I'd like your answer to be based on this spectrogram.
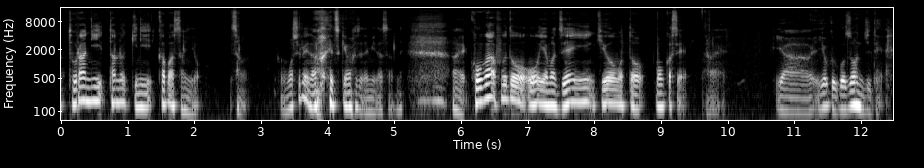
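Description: A man with a gravelly, very dark voice and a husky edge talks in casual spoken commentary as a channel host. He rambles in a chatty way and chuckles at his own asides. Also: mid-range voice. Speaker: golf channel host reading viewer comments.

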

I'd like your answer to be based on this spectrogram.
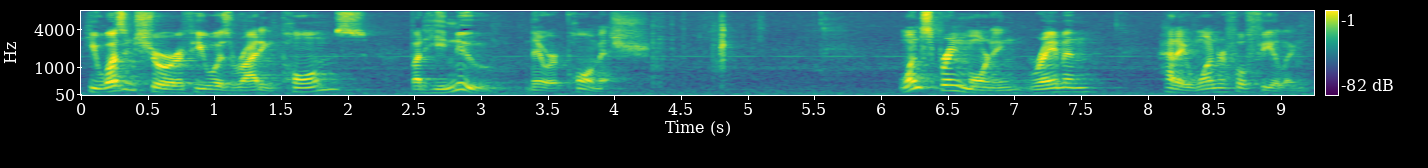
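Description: An American school principal in his thirties reads a storybook aloud to children in a school library, phrasing things deliberately and speaking to them directly. His medium-pitched voice is sing-song, with slight background noise.

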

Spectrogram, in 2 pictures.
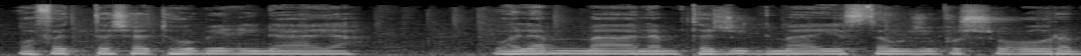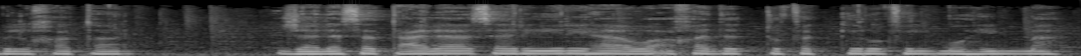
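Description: Deep, mellow male audiobook narrator. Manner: steady storytelling delivery. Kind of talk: scripted narration.

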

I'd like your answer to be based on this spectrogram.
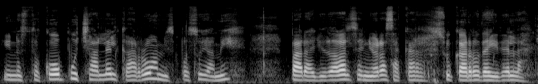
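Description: A woman's voice: medium pitch, steady tone, fast, darkish tone, a little hiss or hum. A middle-aged woman with a Mexican accent, chatting casually on a walking vlog, reading viewer comments and pointing things out, recorded on a phone outdoors on a street. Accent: Mexican Spanish. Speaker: vlogger. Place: outdoors on a residential desert street.

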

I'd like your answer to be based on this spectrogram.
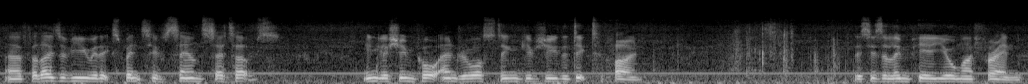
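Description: Direct a slow man, muffled on cassette tape. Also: mid-range voice, fairly even intonation. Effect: muffled lo-fi cassette tape recording. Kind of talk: homemade songs with spoken intro. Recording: dull hissy cassette tape transfer.

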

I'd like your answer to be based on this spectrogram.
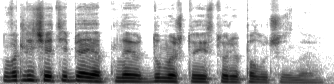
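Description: A man's voice: mid-range voice, big pitch swings, fast talker, dark tone. A middle-aged man from Donetsk in Ukraine hosting an argumentative chat, speaking bluntly and mockingly. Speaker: live video chat host. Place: small room at home.

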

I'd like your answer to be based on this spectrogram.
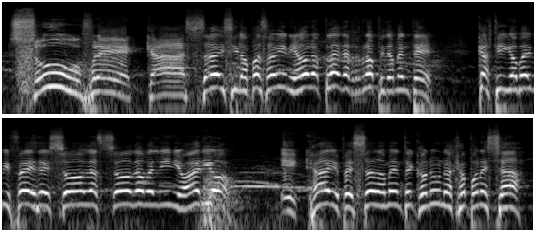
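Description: A man with an Argentine accent calling live wrestling as an excited, emphatic play-by-play commentator who repeats his phrases. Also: very high voice. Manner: emphatic, repeats phrases, drawn-out exclamations at big moves. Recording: loud crowd and arena noise. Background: wrestling crowd in small indoor arena.

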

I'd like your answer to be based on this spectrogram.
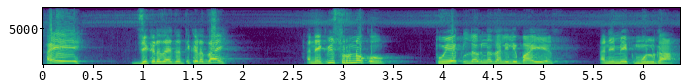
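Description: An actor playing a callous young village lover, dismissive and mocking. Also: male voice, high voice, moderate pace, fairly bright tone.

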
